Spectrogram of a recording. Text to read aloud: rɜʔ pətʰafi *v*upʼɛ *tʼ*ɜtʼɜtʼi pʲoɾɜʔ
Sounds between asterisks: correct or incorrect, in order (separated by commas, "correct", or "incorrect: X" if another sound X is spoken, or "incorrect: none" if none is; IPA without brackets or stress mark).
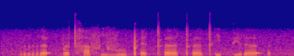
correct, correct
